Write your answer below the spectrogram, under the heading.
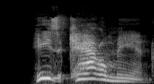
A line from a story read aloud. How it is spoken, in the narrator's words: cried Billy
